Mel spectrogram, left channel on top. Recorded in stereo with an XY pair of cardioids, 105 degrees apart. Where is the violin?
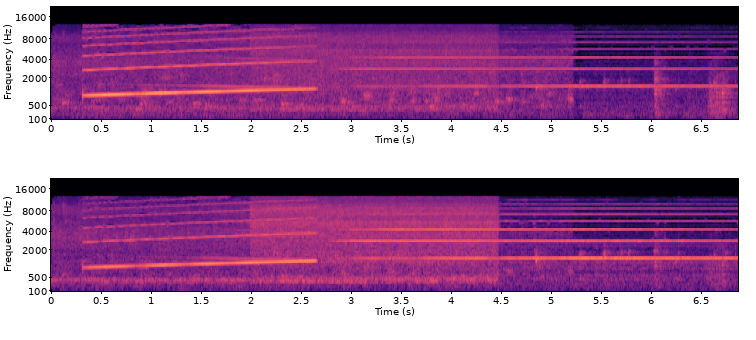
65° right.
